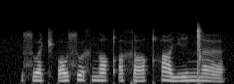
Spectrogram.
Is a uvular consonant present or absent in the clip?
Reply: present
